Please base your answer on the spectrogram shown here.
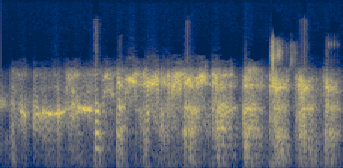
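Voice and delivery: a long high-pitched wheezing laugh; cracking up at his own punchline; real, breathy laughter; high breathless laugh. Real, not acted. Laughs after his dinner-table joke.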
